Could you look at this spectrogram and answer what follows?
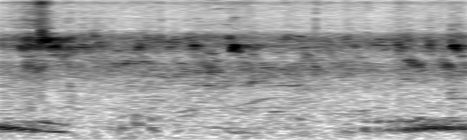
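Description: Soft, low pigeon coos rise at the start and end, with a faint chirp in between, over a quiet outdoor background.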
